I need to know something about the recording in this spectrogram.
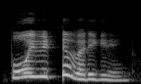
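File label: goodbye, Tamil, female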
